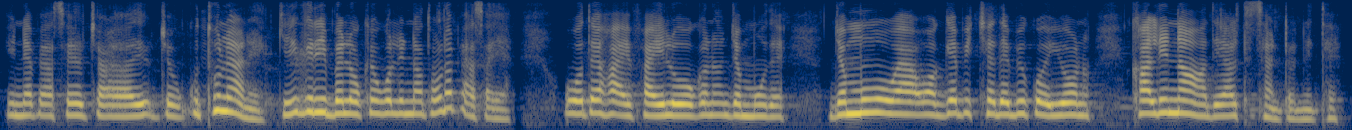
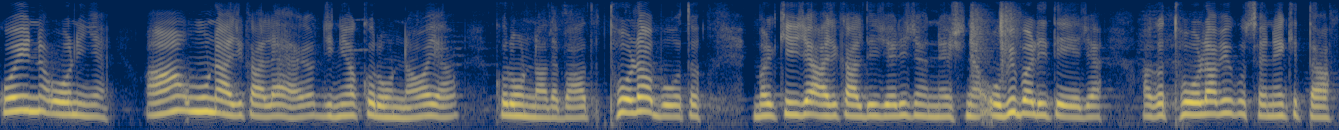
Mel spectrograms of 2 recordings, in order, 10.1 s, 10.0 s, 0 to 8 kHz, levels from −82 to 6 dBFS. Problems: none marked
